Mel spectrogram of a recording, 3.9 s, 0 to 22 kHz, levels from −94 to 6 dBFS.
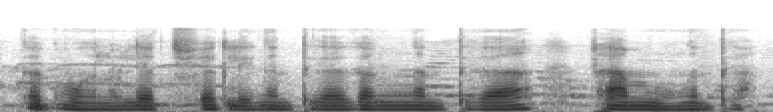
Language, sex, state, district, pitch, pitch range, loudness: Wancho, male, Arunachal Pradesh, Longding, 120 Hz, 115-120 Hz, -18 LUFS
